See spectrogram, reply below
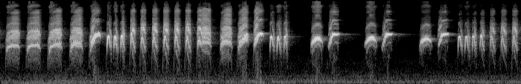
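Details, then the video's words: Long-tailed shrike in full, rich song with imitated material, played to provoke other shrikes into singing; a fast run of sharp, high chirps, some with a bright whistled tail, loosely repeated about twice per second in a quiet background. "Kicau cendet gacor FULL MATERI MEWAH,, BUAT PANCINGAN CENDET AGAR BUNYI jadikan BURUNG PENTET GACOR"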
